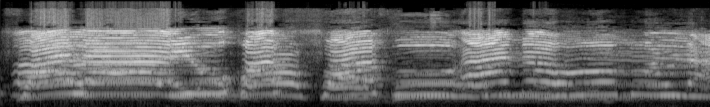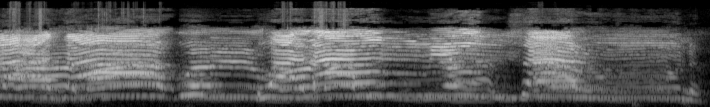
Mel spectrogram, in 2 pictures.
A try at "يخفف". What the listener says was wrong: یخفف، فا جو ہے نا فو کو لمبا نہیں کرنا، یخفف پڑھنا، یخفف نہیں کہنا، یخفف.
